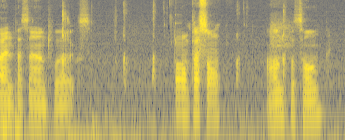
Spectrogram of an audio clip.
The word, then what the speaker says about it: en passant: I can never remember how en passant works.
